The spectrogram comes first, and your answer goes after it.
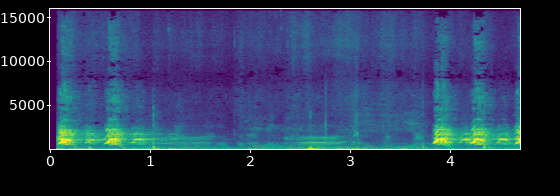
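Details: Belgian Malinois barking during light training: bursts of loud, rough barks at the start and again near the end, with softer whining tones between them.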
